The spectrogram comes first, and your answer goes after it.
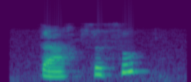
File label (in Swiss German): "erbsesupp", alsace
